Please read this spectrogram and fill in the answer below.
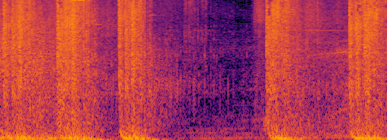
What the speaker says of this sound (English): the snipers just actually shoot me in the face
